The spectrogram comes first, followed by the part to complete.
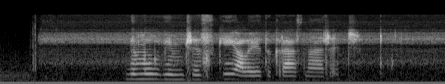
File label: Czech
